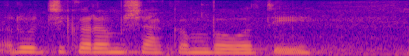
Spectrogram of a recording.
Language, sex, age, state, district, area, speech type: Sanskrit, female, 45-60, Maharashtra, Nagpur, urban, spontaneous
